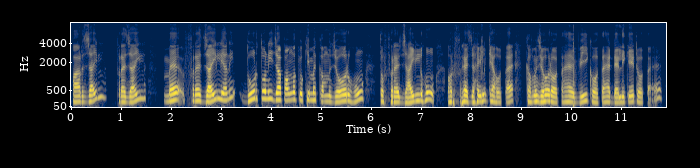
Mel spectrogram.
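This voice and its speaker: A man runs an exam-prep vocabulary lesson, chatting and repeating key points to his students. His voice sits high and comes across smooth and clear. The sound is dry and close, with no room around it. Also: moderate pace, a little mellow, dry recording. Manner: chatty, repetitive, addresses students affectionately. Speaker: English teacher.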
